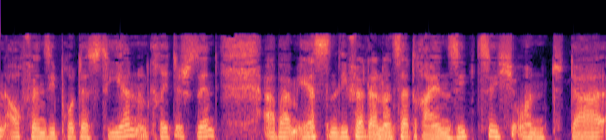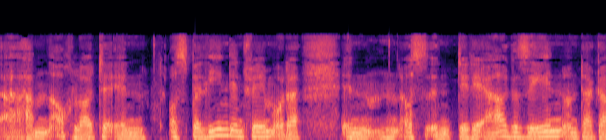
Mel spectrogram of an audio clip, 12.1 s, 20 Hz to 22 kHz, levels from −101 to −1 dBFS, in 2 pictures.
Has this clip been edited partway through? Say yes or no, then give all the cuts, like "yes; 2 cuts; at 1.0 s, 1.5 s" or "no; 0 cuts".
yes; 1 cut; at 2.6 s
